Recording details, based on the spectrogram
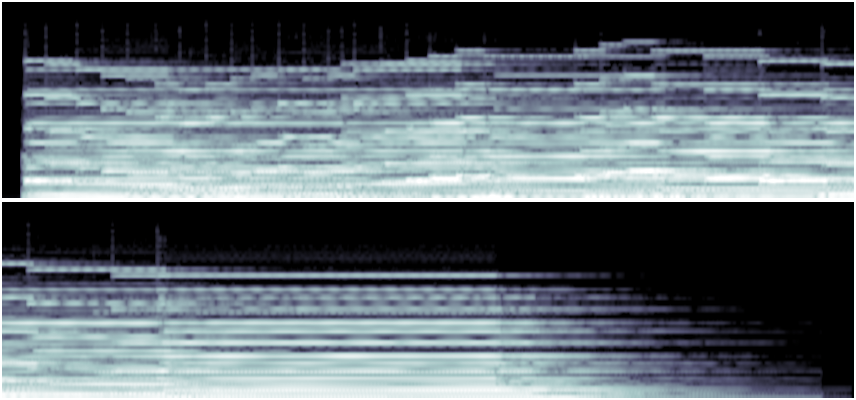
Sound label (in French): orgue d'eglise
